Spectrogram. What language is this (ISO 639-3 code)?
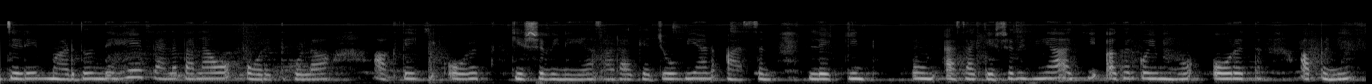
doi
